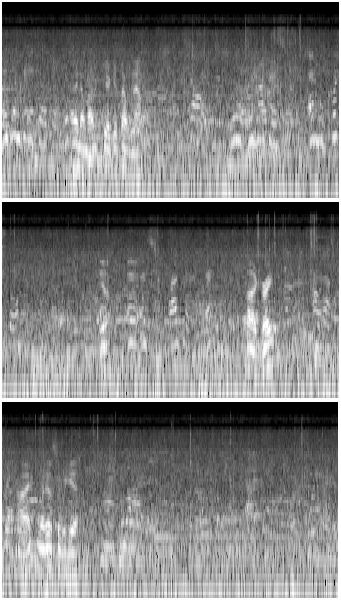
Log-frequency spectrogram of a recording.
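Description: Plastic wrapping crinkles as a boy handles it.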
